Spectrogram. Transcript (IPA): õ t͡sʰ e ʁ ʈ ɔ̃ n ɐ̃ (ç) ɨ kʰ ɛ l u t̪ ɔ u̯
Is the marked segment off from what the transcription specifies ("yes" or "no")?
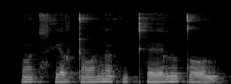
yes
